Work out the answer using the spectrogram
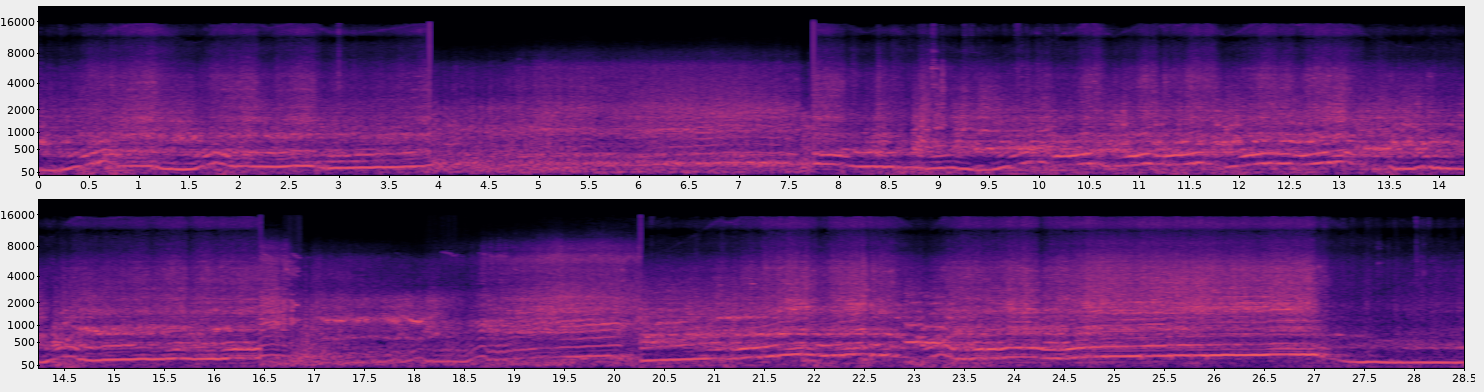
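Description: Drift car engine heard from inside the cockpit, revving hard and repeatedly rising and falling in pitch through a drift, with tyre squeal. Near the end the revs drop to a steady low idle.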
